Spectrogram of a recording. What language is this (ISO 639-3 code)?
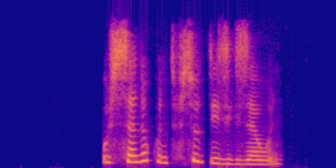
kab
